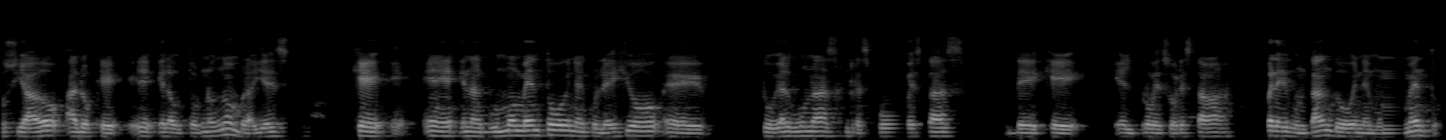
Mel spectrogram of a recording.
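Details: Adult man who says he is a person who stutters, giving a Spanish-language presentation, with a word repetition in this stretch; stuttering.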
